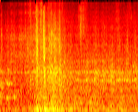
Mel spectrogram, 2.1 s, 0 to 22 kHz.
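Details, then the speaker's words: Ford IDI 7.3/6.9 diesel truck, about 282k miles, cold start with pedal pressed once, electric fuel pump, temperature-sensor solenoid raising idle until warm: brief crank, catches and settles into even clatter within a second — normal cold start. "Let go of the pedal, she starts."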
